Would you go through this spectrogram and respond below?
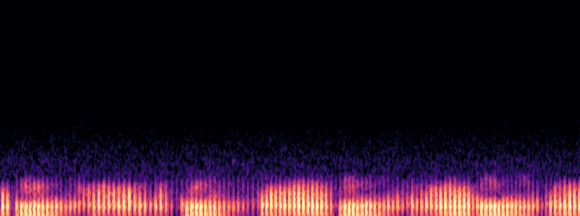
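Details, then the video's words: Cat purring close up indoors: a deep, rumbling, steady vibration in alternating breaths, each pulse lasting about half a second to a second with short gaps between inhale and exhale, no other sounds. "Purring Clouds: The Best, Ultimate, and Magical Sounds of Cat's Purring"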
